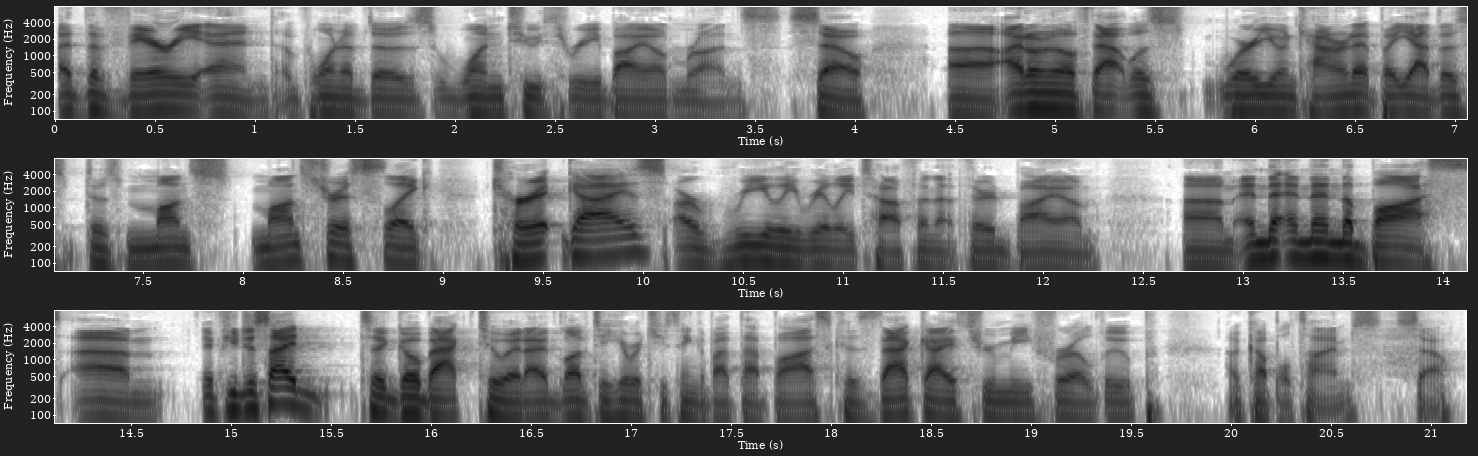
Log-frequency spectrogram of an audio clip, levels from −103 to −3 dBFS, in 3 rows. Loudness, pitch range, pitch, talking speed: -23 LUFS, 85-105 Hz, 90 Hz, 225 wpm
